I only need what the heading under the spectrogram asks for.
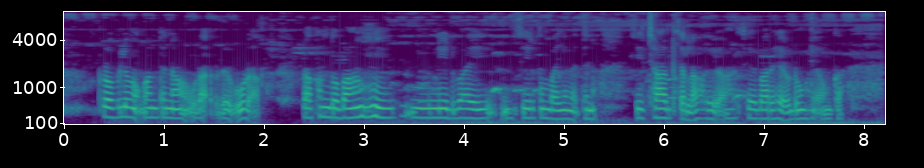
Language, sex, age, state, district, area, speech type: Santali, female, 18-30, West Bengal, Purba Bardhaman, rural, spontaneous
